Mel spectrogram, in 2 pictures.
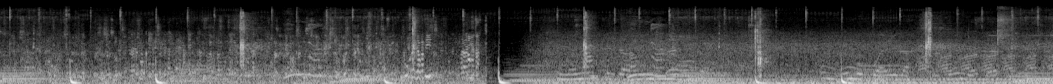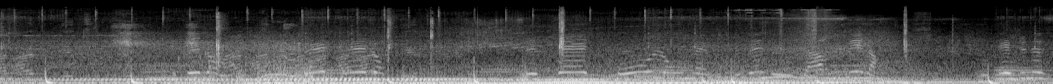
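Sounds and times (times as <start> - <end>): background music with singing: 0.0 - 21.0
loud low rumble: 5.0 - 21.0.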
